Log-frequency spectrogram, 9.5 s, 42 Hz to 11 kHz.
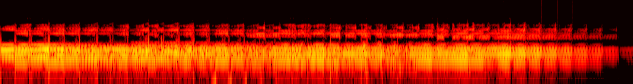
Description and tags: Patch #34 - Higher pitched version of Organ A3. >> Part of a set of New Age synths, all made with AnologX Virtual Piano.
